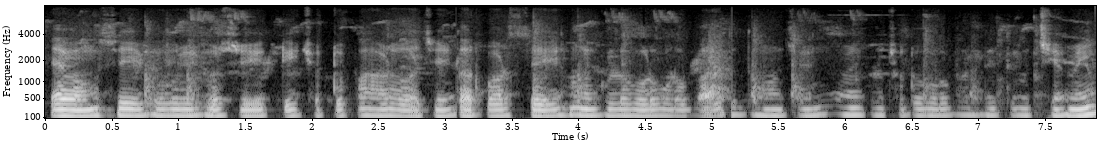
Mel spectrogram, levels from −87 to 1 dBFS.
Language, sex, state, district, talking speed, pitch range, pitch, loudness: Bengali, male, West Bengal, Malda, 175 wpm, 120-130 Hz, 125 Hz, -21 LUFS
